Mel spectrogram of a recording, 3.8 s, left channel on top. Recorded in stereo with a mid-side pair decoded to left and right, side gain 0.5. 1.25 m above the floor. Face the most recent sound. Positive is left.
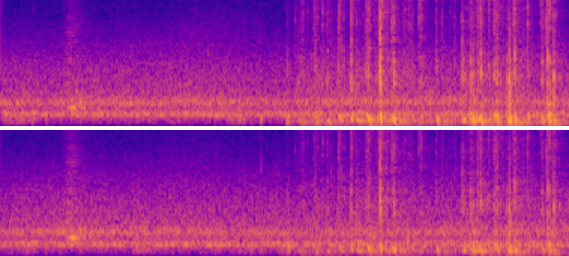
turn(degrees=35)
